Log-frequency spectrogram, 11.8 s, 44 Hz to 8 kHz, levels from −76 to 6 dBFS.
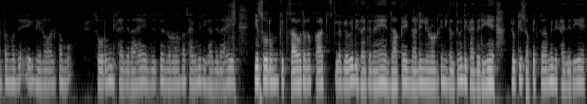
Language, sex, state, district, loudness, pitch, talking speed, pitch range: Hindi, male, Andhra Pradesh, Guntur, -30 LUFS, 125 Hz, 270 wpm, 120-130 Hz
